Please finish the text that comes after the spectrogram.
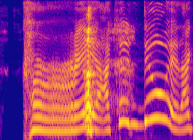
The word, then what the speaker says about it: Correia: But I thought I was supposed to roll my R's. I was ready to say Correia. I couldn't do it. I could never do it, you know? Korea.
